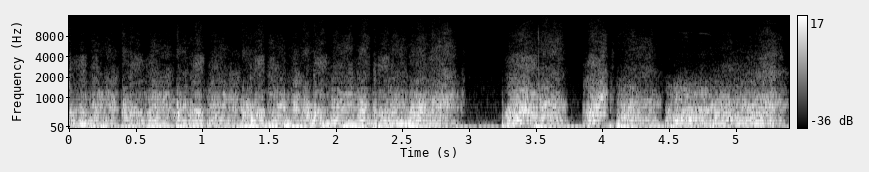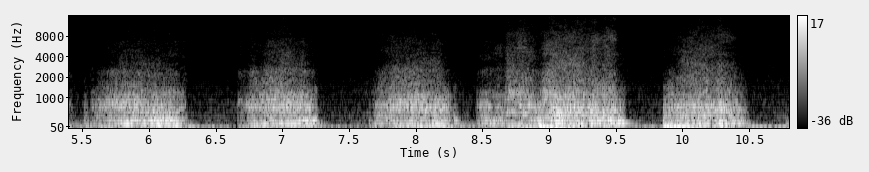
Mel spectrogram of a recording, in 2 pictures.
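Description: Fingertips and nails of both hands scratch fast at a black foam windscreen on a silver microphone. The result is a dense, rumbling, low-heavy scratching roar that runs in long bursts broken by brief silent gaps.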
